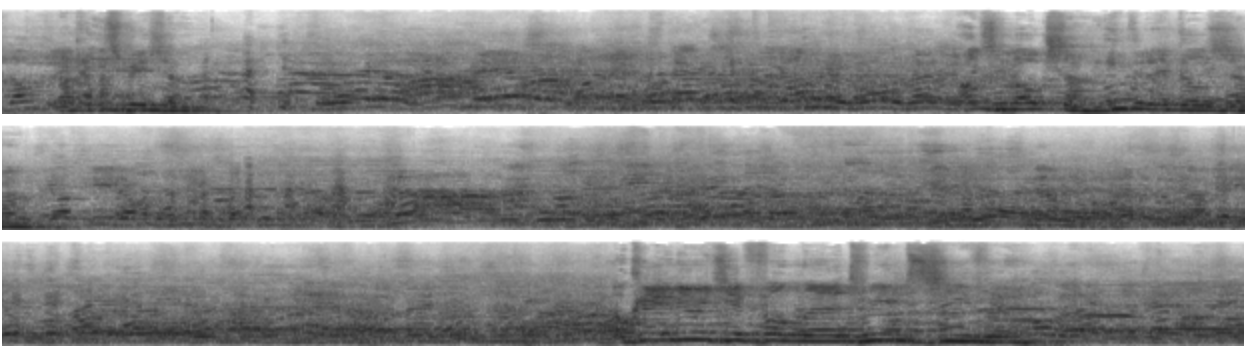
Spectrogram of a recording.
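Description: A man growls into a microphone through loudspeakers.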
